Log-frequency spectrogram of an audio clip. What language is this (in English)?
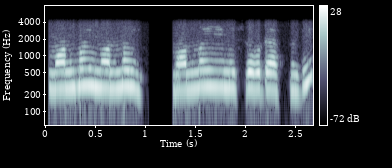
Odia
